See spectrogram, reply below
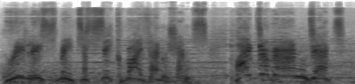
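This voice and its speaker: A man voicing a small, cursed, proud creature bent on vengeance in a fantasy video game, with a harsh squeaky voice and imperious delivery. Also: very animated, a little slow, vocal fry, recorded from a distance, music in the background, full character voice. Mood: furious, vengeful. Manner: theatrical, imperious exclamations.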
